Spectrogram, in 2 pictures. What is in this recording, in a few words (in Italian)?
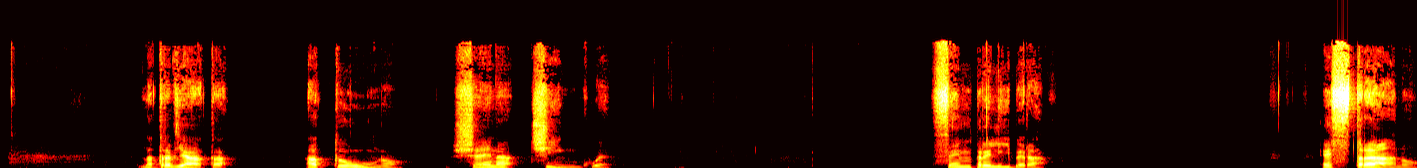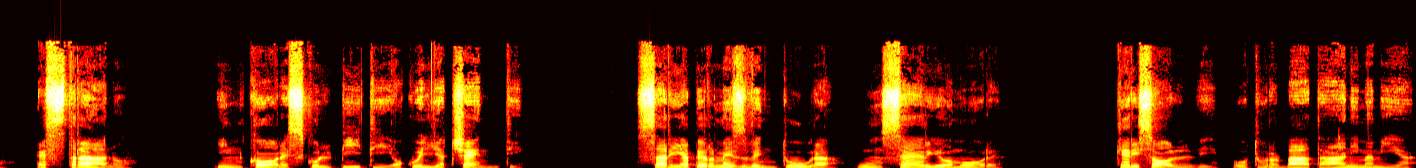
espressivo; Traviata; e strano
